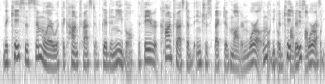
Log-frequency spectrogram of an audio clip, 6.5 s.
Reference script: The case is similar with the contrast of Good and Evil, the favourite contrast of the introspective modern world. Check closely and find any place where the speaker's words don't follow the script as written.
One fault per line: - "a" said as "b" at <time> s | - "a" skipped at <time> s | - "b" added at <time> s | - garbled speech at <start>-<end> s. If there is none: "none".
- garbled speech at 5.2-6.5 s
